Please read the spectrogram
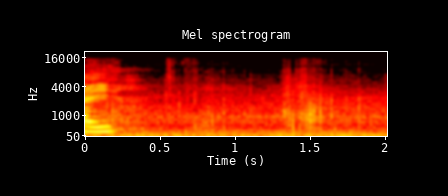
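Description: A woman's voice finishing a phrase, then faint footsteps on icy, snow-covered pavement over a low, steady rumble.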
